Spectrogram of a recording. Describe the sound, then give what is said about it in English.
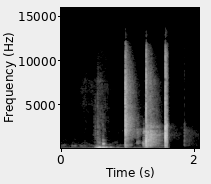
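A single person claps a few times: three sharp, bright claps at an uneven pace, following a softer, muffled thump at the start. No voices are heard. “That's me applauding me.”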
